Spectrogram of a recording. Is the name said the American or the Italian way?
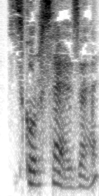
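Italian. The name is said with Italian sounds. "Jedna je italská"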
